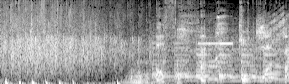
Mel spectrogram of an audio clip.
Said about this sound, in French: On peut applaudir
